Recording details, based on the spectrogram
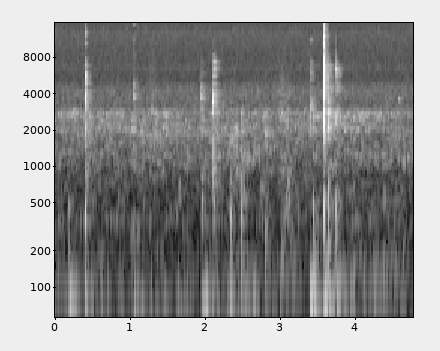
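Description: A computer mouse clicking faintly and close by, a few sharp isolated clicks spread out with quiet gaps, one click doubled near the end, with no talk.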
